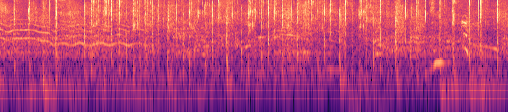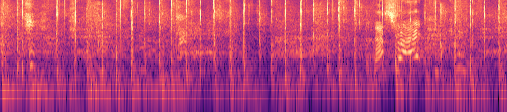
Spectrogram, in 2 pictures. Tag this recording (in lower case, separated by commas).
tap dancing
